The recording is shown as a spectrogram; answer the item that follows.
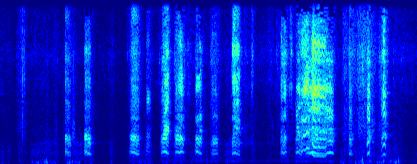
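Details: Several new pet rainbow lorikeets talking at home, said to mimic phrases such as "What's for dinner". Short raspy, voice-like syllables come in an irregular string, ending in a louder wavering screech.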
